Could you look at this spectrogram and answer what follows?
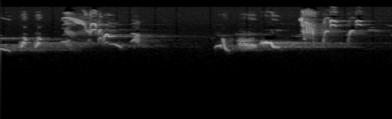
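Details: A Common Blackbird singing in the evening gives two unhurried phrases, each a low, mellow fluted warble that breaks into a squeaky, high twitter, with a brief pause between them.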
